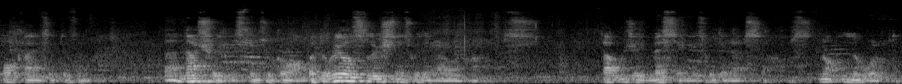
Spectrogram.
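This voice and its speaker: A man's voice: low voice, expressive, a little fast. A man giving an informal spiritual class in a temple hall, talking in a conversational, rambling way with restarts and chuckles. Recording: roomy hall audio from a distance, noisy.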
